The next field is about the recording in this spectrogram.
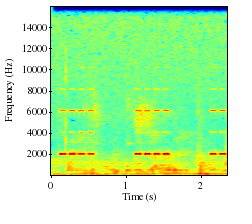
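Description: A rapid-test timer beeps at an on-site testing station. Faint, quick, high-pitched beeps come in short bursts that repeat at intervals over a low background hum.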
